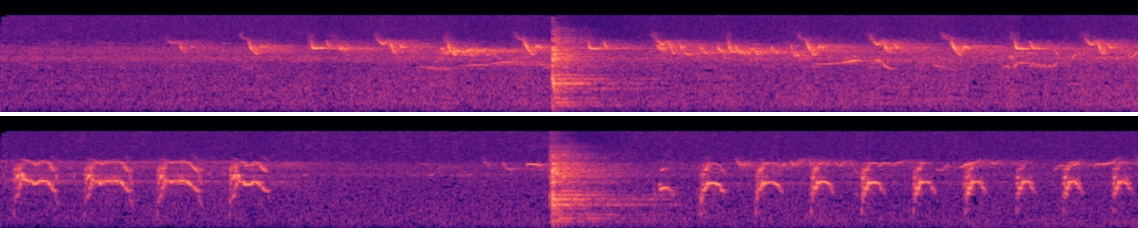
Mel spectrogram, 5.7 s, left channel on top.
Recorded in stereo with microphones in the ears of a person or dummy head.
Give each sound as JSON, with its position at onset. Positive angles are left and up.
{"t": 2.8, "sound": "a snare drum", "side_deg": 0, "distance_m": 1.4}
